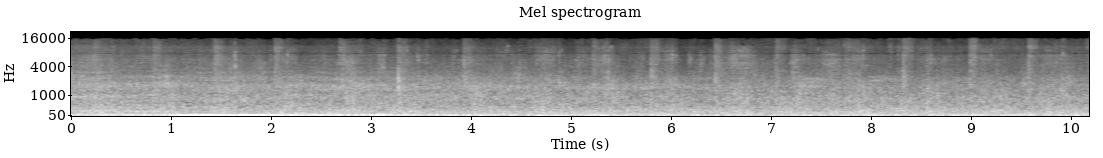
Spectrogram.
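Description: Footsteps crunch steadily on packed snow.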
